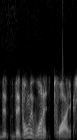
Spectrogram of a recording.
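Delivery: usual speaking voice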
